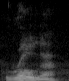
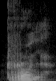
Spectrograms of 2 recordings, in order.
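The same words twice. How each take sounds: First: The R at the start is soft and weak. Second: The R at the start is strong and intense. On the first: The speaker calls it wrong. "I know you probably pronounce it like rola, but no" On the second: The speaker calls it right. "it's with more um, intensity in the letter R"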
